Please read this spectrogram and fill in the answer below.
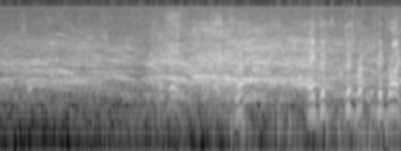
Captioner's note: crowd chatter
